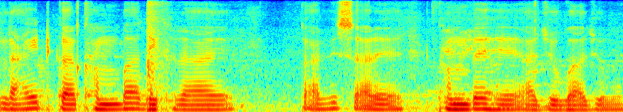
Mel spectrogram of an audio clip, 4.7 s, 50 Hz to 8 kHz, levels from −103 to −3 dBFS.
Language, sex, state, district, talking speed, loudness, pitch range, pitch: Hindi, male, Gujarat, Gandhinagar, 165 wpm, -16 LUFS, 120-135 Hz, 130 Hz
